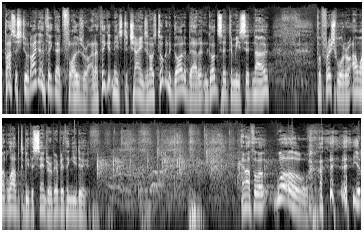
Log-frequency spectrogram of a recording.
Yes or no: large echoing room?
yes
